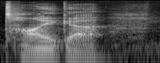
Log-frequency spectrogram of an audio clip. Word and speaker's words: Teiger: And the first album is this one by the band Tiger. The album is actually called Tiger as well. It's spelled T-E-I-G-E-R, but I presume it's pronounced like the, bitey, stripy thing.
